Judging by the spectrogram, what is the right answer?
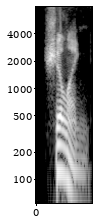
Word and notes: schilling: American English

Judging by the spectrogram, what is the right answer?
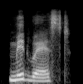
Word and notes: Midwest: Indian

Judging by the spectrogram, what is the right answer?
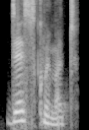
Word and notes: desquamate: Indian

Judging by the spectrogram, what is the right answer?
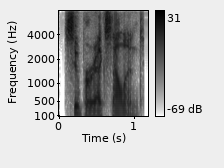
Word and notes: Superexcellent: American English

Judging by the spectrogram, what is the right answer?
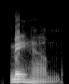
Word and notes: mayhem: American English

